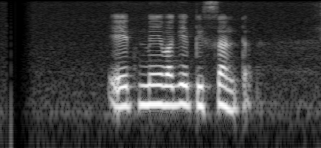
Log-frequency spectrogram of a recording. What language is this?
Sinhala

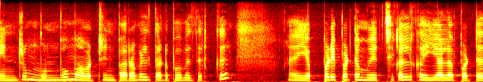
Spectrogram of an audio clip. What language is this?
Tamil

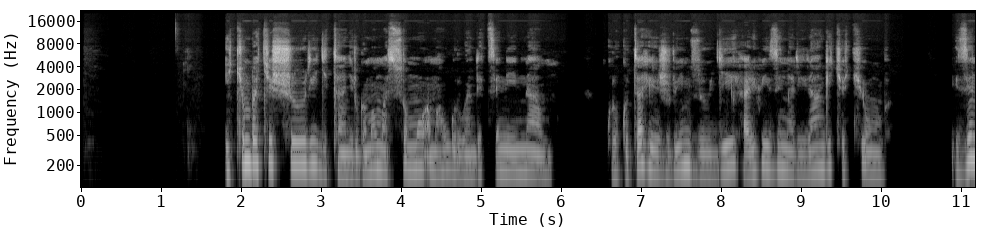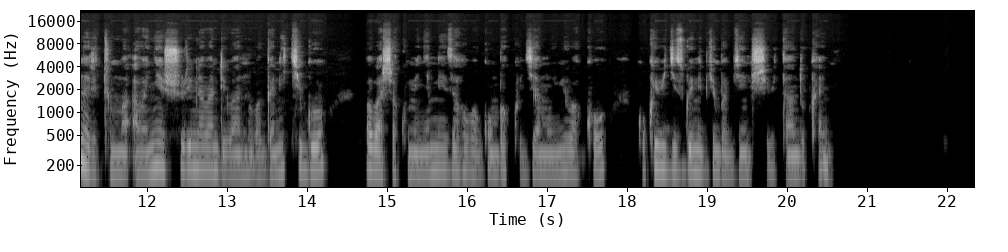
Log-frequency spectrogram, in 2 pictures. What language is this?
Kinyarwanda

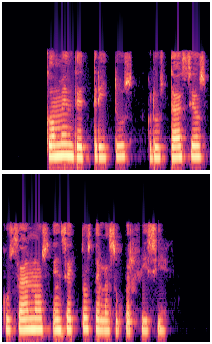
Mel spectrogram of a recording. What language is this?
Spanish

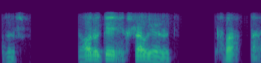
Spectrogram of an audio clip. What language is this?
Nepali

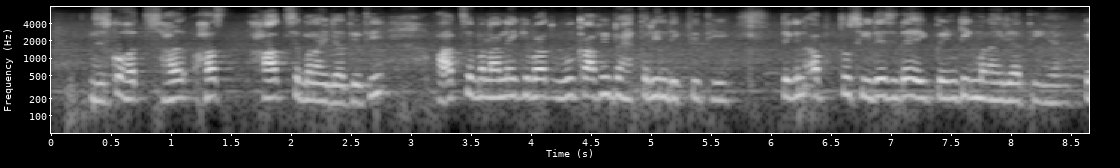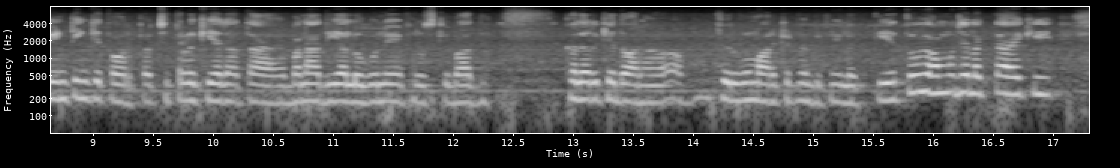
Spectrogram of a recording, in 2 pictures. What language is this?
Hindi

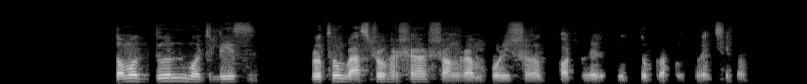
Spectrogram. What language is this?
Bangla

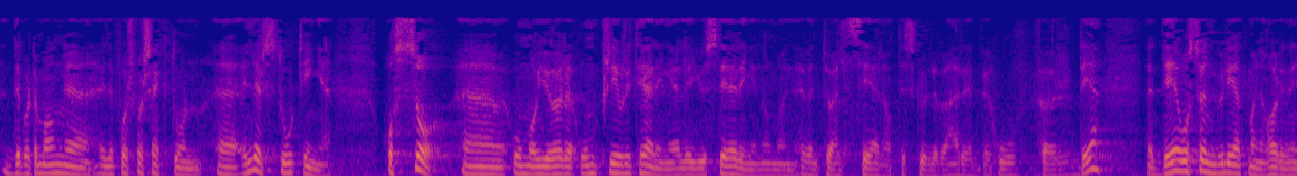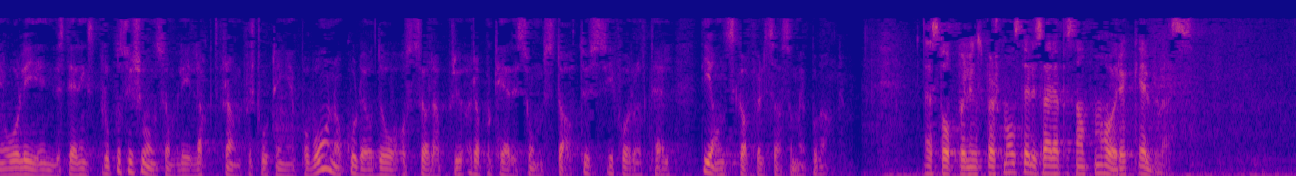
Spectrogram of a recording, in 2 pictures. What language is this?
Norwegian Bokmål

